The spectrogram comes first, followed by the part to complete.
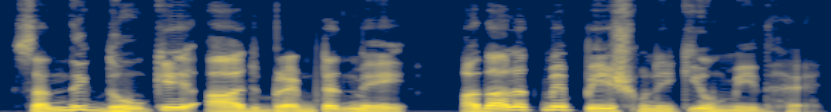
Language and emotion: Hindi, neutral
